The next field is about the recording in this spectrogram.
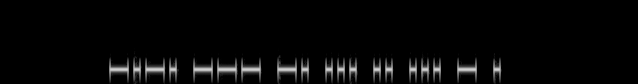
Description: Morse code, heard as a keyed tone, about 20 wpm, 700 Hz. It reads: CONSISTE
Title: Build A Word - 4 Letters At A Time - 10-Letter Words - 20wpm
